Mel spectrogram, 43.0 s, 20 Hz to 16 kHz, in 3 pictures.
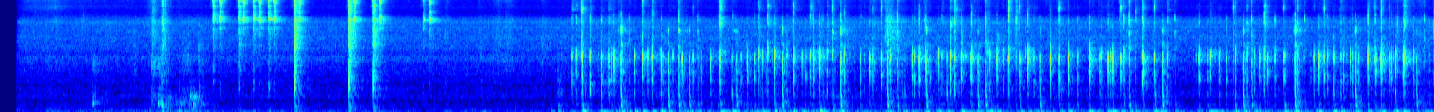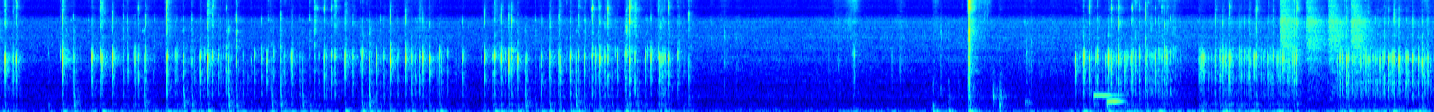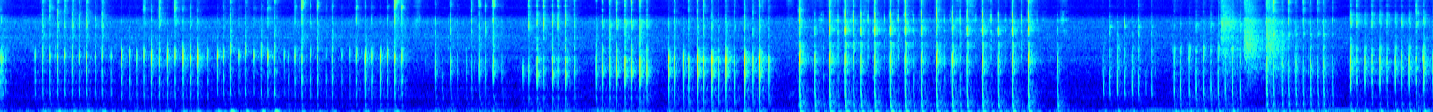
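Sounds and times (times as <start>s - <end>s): mechanical keyboard typing: 5.6s - 21.3s, 25.1s - 27.1s, 28.0s - 39.1s, 39.7s - 43.0s.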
